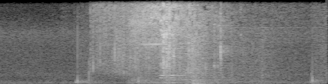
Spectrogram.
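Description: A door slides open with a whoosh.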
